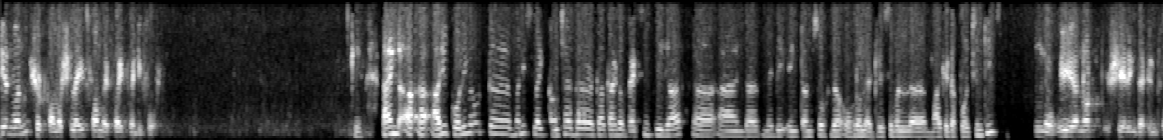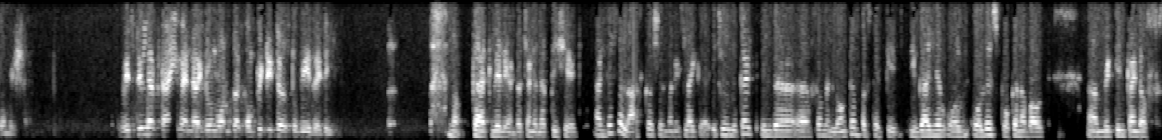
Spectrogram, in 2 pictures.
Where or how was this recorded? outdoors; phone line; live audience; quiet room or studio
phone line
